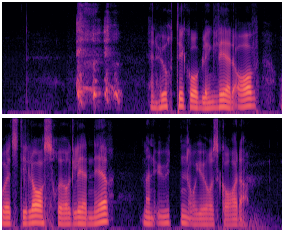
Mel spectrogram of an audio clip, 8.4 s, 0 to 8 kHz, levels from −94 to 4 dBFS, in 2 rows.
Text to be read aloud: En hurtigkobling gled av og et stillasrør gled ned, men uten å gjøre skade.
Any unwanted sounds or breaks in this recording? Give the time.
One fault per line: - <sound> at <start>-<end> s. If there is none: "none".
- cough at 1.1-1.8 s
